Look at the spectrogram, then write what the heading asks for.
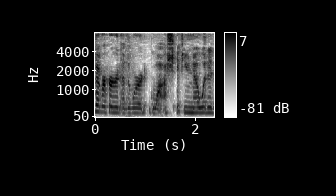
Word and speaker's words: gouache: This word today is the word gouache. And I'm going to spell it for you. It is Gouache. Gouache. I think it's French. I think it is a French word.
